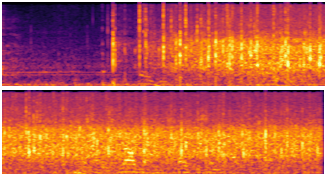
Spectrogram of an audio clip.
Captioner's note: applause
